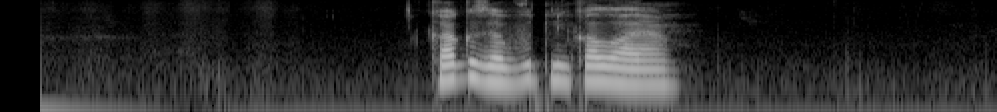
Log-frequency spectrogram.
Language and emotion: Russian, neutral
